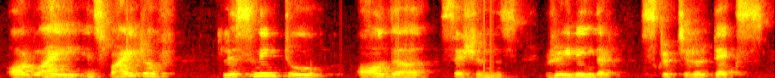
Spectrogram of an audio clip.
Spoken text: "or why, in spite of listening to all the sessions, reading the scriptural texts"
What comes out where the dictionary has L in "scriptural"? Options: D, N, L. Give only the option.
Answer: L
